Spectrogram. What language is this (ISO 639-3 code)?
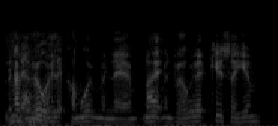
dan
